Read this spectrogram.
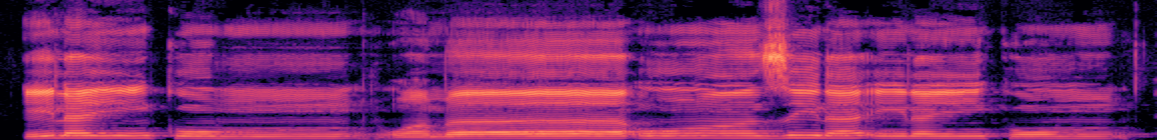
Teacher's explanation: وما انزل الیکم، حمزہ کو نم سے ادا کریں گے، لام کو یا کے ساتھ ملانا ہے، یا لین بغیر کھینچے پڑیں گے، کاف کو میم ساکن کے ساتھ ملانا ہے، غنہ کریں گے۔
